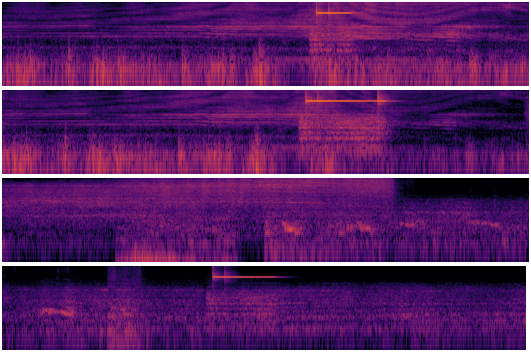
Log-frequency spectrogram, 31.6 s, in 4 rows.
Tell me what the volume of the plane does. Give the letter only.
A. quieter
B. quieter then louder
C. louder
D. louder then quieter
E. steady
A.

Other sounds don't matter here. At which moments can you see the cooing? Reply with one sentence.
You can hear the cooing from 17.5 to 25.9 s.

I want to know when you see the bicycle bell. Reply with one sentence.
You can hear the bicycle bell from 4.6 to 5.3 s, from 12.3 to 13.7 s and from 26.8 to 27.9 s.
